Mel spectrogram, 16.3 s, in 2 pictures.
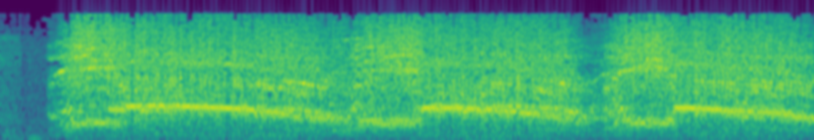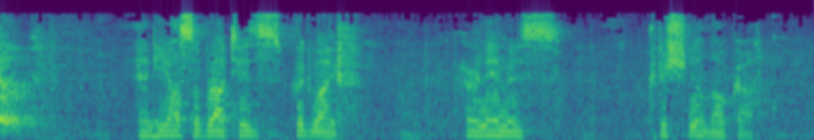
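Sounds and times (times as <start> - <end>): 
speech: 0.5 - 0.7, 10.0 - 11.8, 12.8 - 13.8, 14.8 - 15.8
crowd loudly cheering to welcome a guest: 0.5 - 8.7.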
